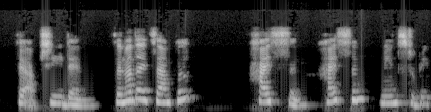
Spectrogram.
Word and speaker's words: heißen: But now the focus here is on heißen, that is EI. Since I is the landing letter here, we need to pronounce this as heißen. As you see, EI is pronounced as I. Heißen.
